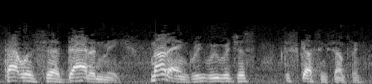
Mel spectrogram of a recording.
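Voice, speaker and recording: A man's voice: medium pitch, animated, fairly quick, natural voice. An actor playing a guilty, evasive, defensive young man, a son, in a vintage radio drama. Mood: nervous, evasive. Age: young adult. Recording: dull old radio broadcast with faint noise.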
